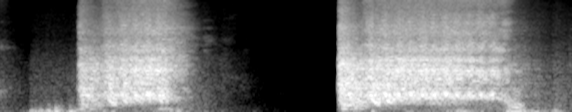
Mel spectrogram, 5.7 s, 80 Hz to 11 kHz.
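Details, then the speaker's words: Perodua Viva 850 (ED engine) that died suddenly: two one-second starter cranking bursts, never catches, no logo on the display. A blown fuse is suspected, and the spare fuse swapped in may be blown too. "Jangan-jangan fuse tu pun putus. Itu logo ndak keluar."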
